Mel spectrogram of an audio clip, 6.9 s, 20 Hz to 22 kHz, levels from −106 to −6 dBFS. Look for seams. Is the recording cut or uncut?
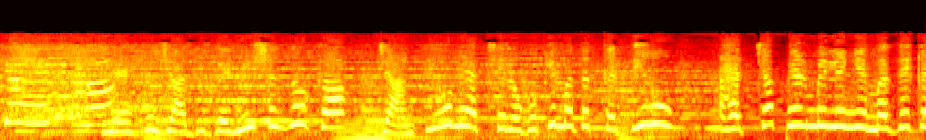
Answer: cut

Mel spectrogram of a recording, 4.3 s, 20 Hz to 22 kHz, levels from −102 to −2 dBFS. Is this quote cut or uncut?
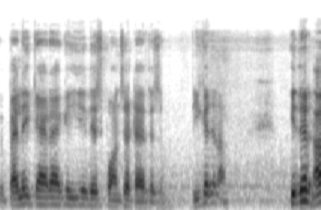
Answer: uncut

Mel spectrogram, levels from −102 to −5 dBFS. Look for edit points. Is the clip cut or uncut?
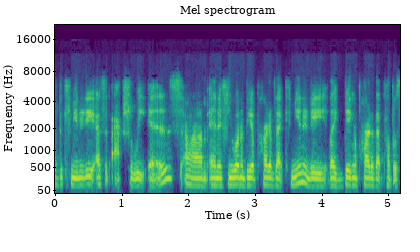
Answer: uncut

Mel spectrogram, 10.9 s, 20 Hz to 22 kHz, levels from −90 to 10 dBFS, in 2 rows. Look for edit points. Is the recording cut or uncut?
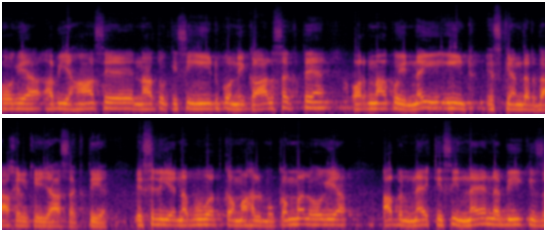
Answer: uncut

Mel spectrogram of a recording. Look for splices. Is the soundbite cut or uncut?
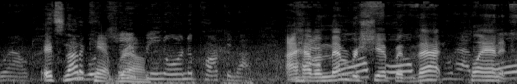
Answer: uncut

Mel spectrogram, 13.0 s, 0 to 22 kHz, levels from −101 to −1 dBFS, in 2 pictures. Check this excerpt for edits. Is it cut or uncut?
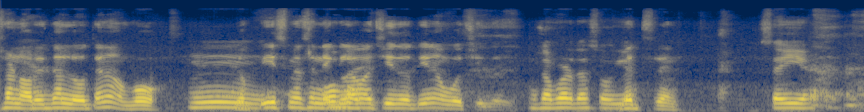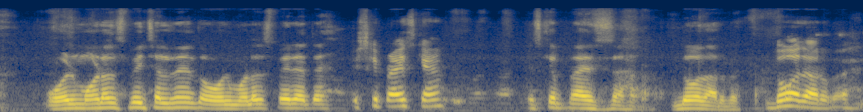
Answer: uncut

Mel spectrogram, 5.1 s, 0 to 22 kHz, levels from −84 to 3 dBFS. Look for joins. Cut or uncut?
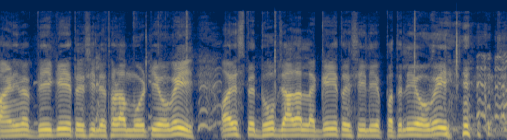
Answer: uncut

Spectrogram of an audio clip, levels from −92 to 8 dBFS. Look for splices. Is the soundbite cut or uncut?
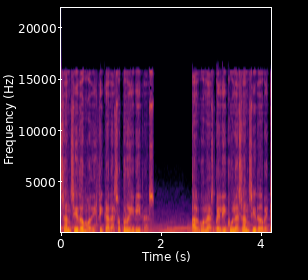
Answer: uncut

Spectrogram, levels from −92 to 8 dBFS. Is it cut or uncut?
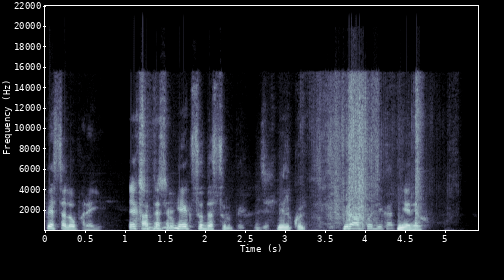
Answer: cut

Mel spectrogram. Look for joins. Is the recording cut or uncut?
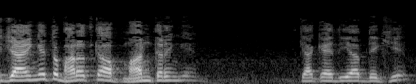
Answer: uncut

